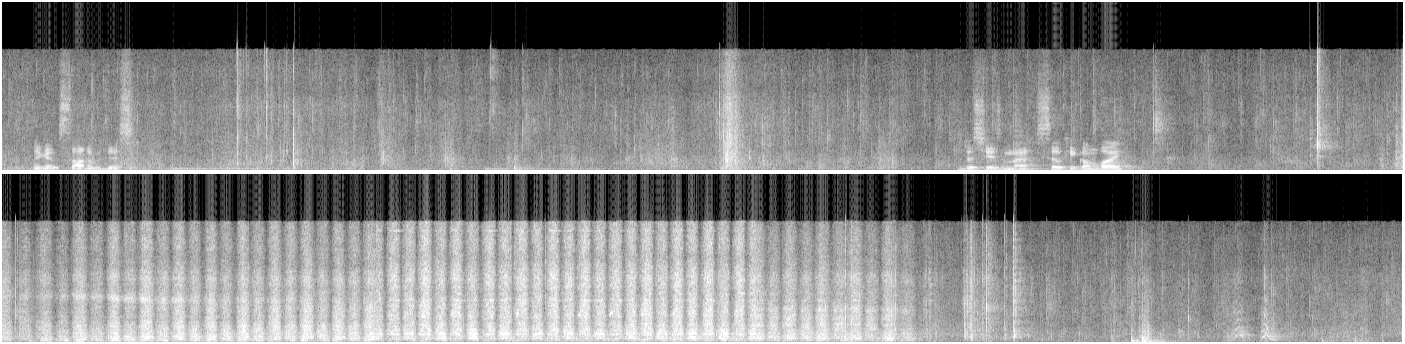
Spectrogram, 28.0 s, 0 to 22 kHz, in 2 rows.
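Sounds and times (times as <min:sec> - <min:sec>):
saw cutting through branch: 0:13.9 - 0:23.5.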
